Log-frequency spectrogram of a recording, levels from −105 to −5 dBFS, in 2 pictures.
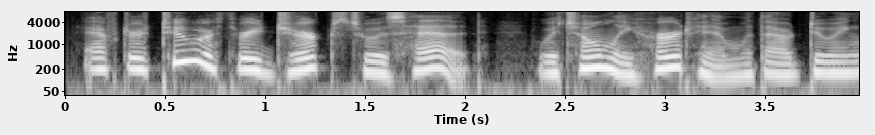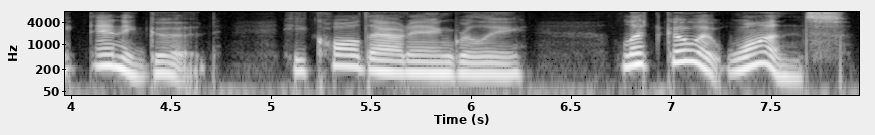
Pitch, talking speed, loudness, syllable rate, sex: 190 Hz, 180 wpm, -18 LUFS, 4.5 syllables/s, female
